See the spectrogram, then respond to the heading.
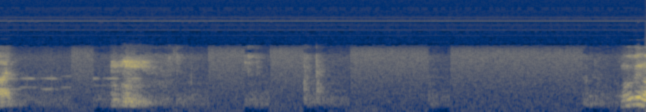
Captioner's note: silence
